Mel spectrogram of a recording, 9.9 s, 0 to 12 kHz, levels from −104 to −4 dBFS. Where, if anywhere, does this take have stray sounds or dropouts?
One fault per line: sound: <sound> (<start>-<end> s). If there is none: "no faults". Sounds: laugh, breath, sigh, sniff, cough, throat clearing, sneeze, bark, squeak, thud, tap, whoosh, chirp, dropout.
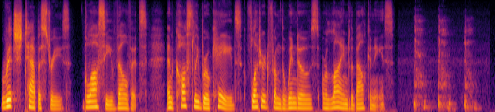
sound: cough (8.3-9.7 s)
